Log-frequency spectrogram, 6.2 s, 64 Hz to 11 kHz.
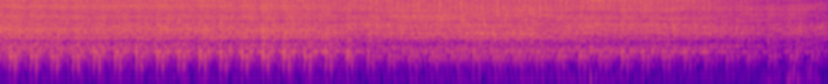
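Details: Audi A3 1.8T 180 hp at idle: steady tuc-tuc knock about three per second, evenly spaced over the hum; abnormal engine noise of unknown cause.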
